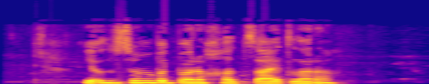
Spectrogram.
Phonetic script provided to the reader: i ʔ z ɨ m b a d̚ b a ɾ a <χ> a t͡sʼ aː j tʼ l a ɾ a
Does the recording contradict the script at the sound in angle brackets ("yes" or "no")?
no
